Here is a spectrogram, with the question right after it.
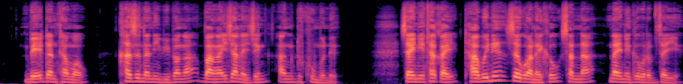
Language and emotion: Bodo, sad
